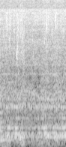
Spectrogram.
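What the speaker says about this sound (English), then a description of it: "Okay, I'm going to wash my celery." Tap water runs steadily into a kitchen sink as celery is washed under it, a continuous soft splashing hiss, close and fairly quiet with no talking.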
